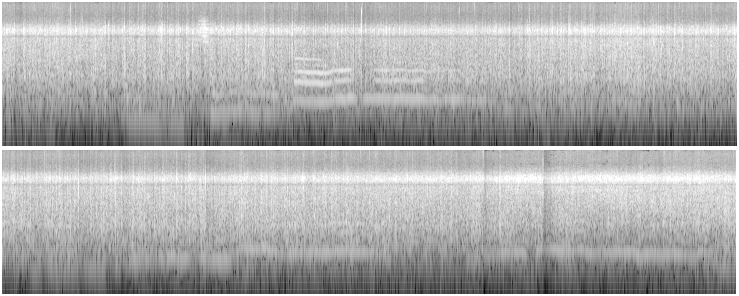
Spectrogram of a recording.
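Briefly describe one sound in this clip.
Rain falls on wet pavement outdoors.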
